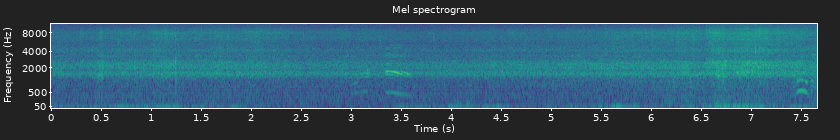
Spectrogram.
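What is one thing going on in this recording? Paddles splash in the water.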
